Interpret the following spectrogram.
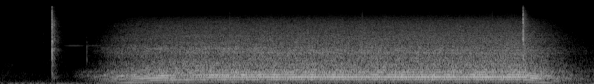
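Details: Black & Decker CM1640 cordless mower after fixing worn, bent starter lever parts: motor hums up smoothly to a steady even whir for about four seconds, then winds down cleanly; motor running normally.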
